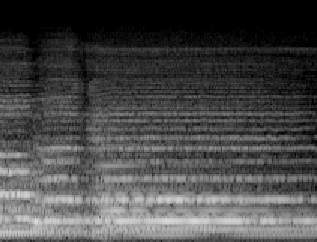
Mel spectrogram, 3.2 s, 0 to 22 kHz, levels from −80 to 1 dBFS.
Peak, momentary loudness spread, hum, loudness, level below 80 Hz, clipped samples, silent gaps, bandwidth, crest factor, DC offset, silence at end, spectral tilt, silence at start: -4 dBFS; 7 LU; none; -17 LUFS; -58 dBFS; under 0.1%; none; 10.5 kHz; 14 dB; under 0.1%; 0 s; -7 dB/octave; 0 s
